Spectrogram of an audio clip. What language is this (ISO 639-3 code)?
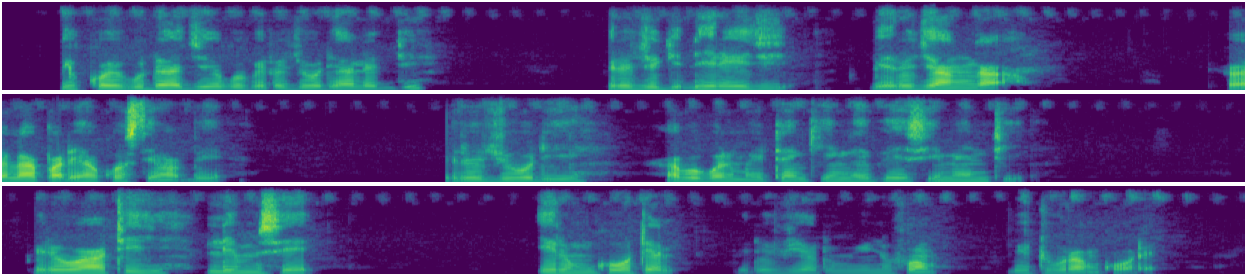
ful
